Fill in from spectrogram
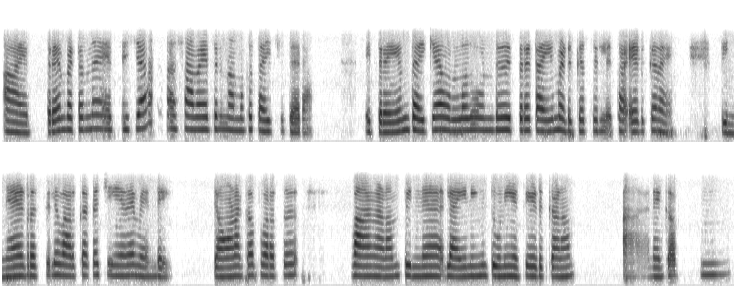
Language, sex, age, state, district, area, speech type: Malayalam, female, 18-30, Kerala, Kollam, rural, conversation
